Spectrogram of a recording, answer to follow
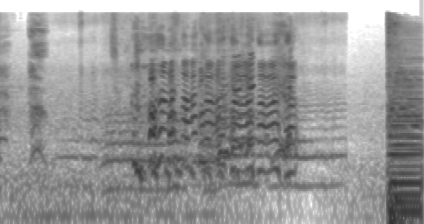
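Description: A cartoon bee character's buzzing, warbling voice, wavering quickly up and down in pitch for about a second and a half in the middle.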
